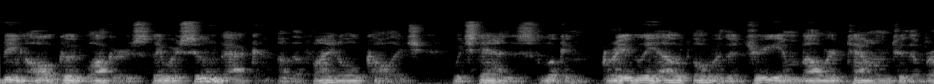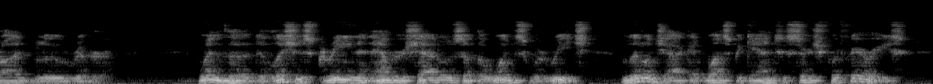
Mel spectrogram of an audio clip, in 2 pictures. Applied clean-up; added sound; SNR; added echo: none; none; none; reverberation time 0.2 s.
